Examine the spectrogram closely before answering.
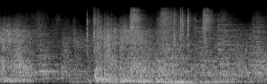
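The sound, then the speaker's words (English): Gunshots ring out during a western film shootout, a sharp blast cutting through dense, noisy action that stays loud throughout. “Chavez tries to make his escape. He shoots one of Garrett's men but is hit himself. Billy's nearly hit, but the bullet flies just above his head.”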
